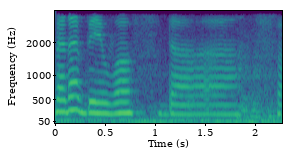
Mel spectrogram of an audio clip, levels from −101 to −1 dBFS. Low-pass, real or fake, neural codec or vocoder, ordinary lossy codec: 3.6 kHz; real; none; none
